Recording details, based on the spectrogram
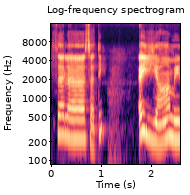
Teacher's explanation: لام کے اوپر کھڑی زبر ہے تو اس کو ایک حرکت لمبا ادا کریں گے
